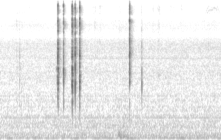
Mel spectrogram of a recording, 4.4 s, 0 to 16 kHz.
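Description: Sharp plastic clicks and taps as a small digital hygrometer is pushed and seated into a 3D-printed plastic case: a quick cluster of about five clicks a little after one second in, then two more soon after.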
